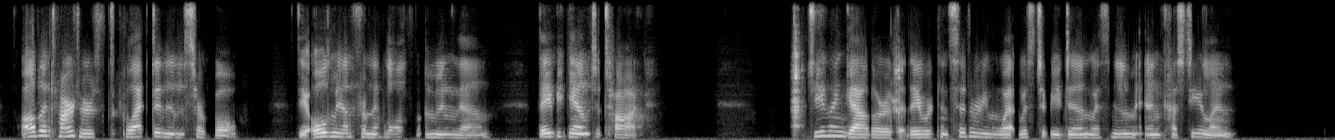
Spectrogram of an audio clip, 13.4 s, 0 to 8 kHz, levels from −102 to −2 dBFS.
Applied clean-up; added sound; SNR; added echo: neural diffusion model UNIVERSE++.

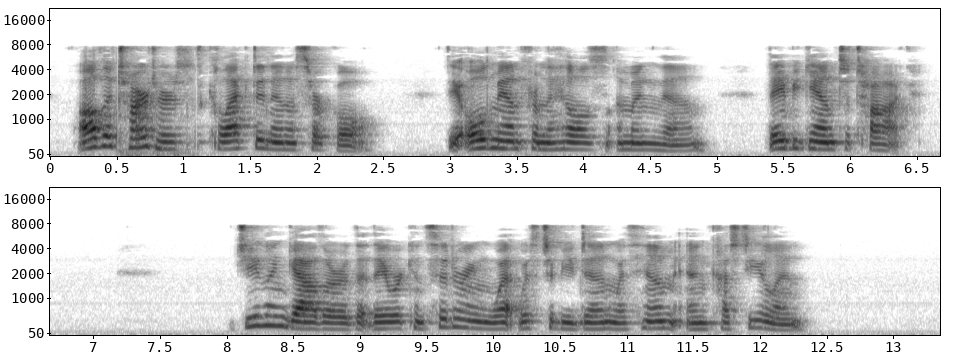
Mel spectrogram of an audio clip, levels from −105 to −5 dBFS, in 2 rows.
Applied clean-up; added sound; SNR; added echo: none; none; none; none.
